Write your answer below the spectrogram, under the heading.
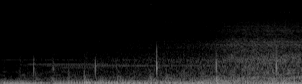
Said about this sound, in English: Watch that car! Get out of the road! It's gonna hit you! Luckily, the driver saw Cricket. The car was able to slow down in time, leaving Cricket unscathed.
